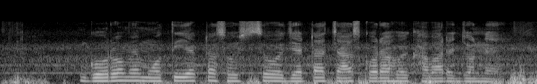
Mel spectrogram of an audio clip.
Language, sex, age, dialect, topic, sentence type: Bengali, male, 18-24, Jharkhandi, agriculture, statement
